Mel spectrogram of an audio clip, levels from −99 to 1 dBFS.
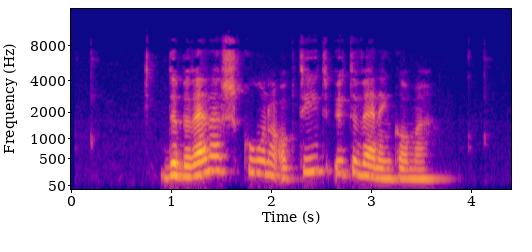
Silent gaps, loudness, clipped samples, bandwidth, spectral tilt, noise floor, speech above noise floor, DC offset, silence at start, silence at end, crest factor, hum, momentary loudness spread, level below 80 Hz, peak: none; -23 LUFS; under 0.1%; 9.6 kHz; -5.5 dB/octave; -72 dBFS; 49 dB; under 0.1%; 0.9 s; 0.65 s; 22 dB; none; 14 LU; -72 dBFS; -4 dBFS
